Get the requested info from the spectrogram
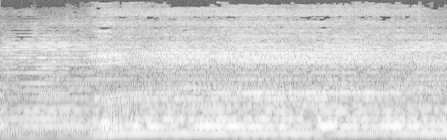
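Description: The closing 'Om' of a Hindu aarti: a chanting voice slides up into one long, held 'Om' about a second in, over a steady drone.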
